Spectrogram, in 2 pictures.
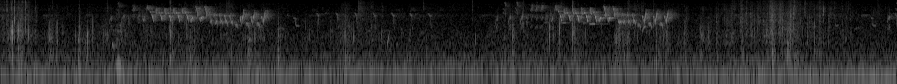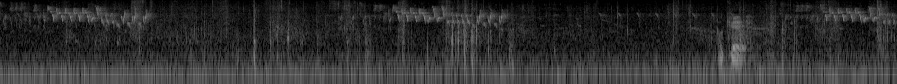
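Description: A songbird repeating a high, rapidly trilled song four times, each about a second and a half long and roughly six seconds apart, over a low rumble of wind and outdoor noise.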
